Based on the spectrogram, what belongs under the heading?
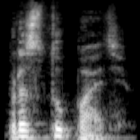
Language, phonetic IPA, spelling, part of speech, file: Russian, [prəstʊˈpatʲ], проступать, verb, Ru-проступать.ogg
- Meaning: 1. to become faintly visible 2. to exude, to ooze 3. to appear (from under of something)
